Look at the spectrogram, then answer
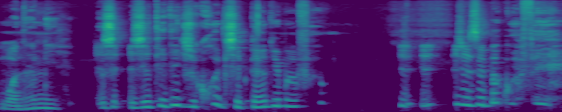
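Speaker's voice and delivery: tearful, sobbing speech. In a skit, a husband speaking to his friend, crying while talking. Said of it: "tu es en train de pleurer là".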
